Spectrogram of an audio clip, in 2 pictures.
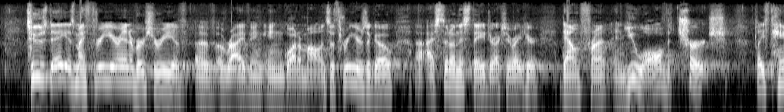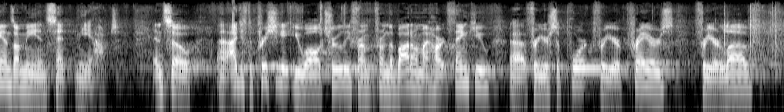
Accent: United States; I grew up here in Shelby County, and if you give me 2 minutes to talk about who I am and what I do, and then we'll go ahead and get into the message. But I grew up actually right back here in this subdivision.

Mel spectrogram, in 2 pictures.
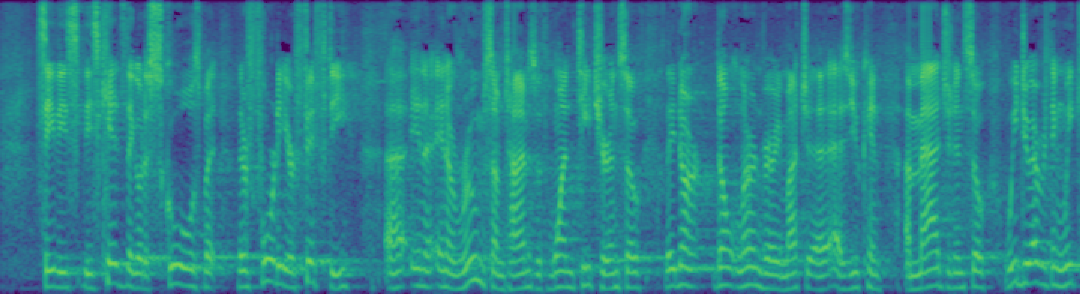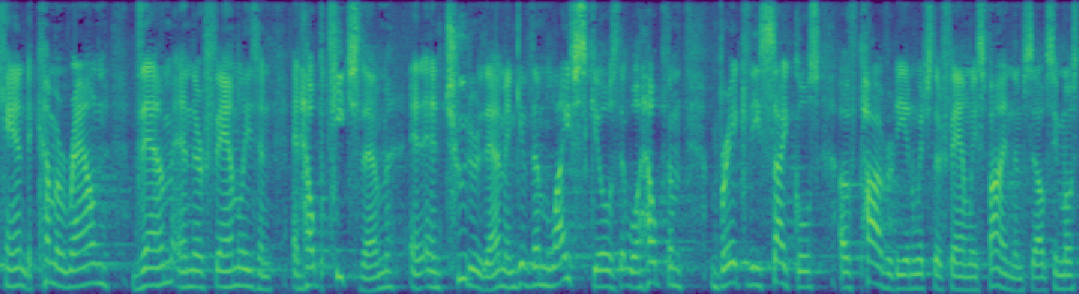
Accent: United States; I grew up here in Shelby County, and if you give me 2 minutes to talk about who I am and what I do, and then we'll go ahead and get into the message. But I grew up actually right back here in this subdivision.

